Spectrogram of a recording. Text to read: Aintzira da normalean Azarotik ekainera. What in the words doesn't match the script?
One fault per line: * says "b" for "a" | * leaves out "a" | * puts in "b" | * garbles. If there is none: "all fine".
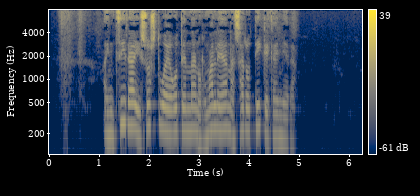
* puts in "izoztua egoten"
